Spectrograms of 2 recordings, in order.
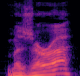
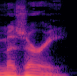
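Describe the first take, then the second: First: Missouri ending in UH, mizz-URR-uh; regional pronunciation. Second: Missouri ending in EE, mizz-URR-ee; standard pronunciation. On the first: Host quizzing co-host, Missouri as mizz-URR-uh. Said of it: "So are you". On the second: Host quizzing co-host, Missouri as mizz-URR-ee. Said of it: "Are you Missouri?". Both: Shown as a demonstration.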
